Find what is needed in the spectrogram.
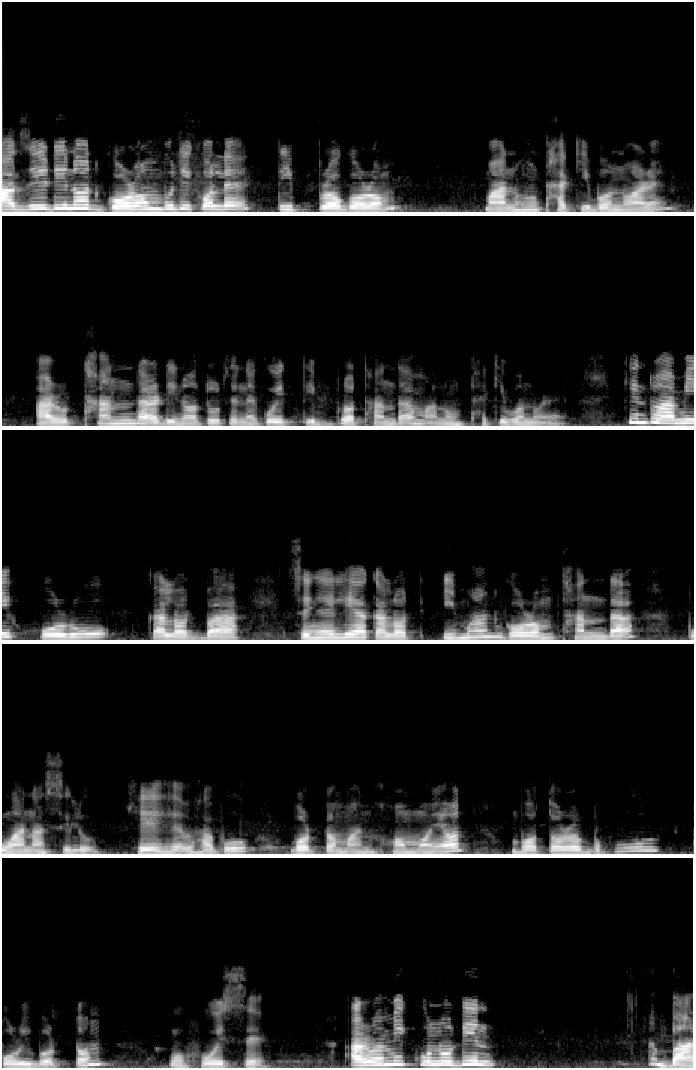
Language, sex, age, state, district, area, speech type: Assamese, female, 45-60, Assam, Lakhimpur, rural, spontaneous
